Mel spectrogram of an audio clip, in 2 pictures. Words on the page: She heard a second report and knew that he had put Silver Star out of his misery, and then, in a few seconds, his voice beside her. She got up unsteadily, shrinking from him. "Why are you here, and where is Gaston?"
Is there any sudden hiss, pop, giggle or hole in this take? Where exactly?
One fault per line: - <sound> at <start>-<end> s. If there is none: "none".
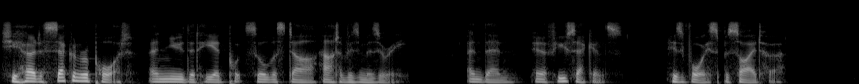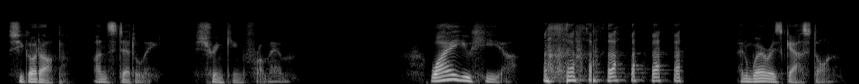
- laugh at 14.0-15.6 s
